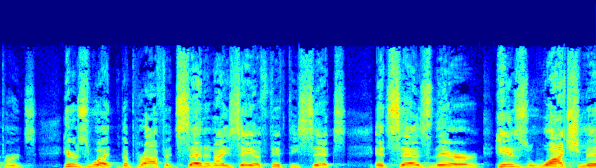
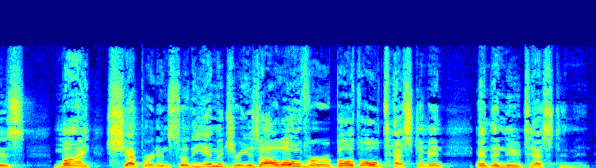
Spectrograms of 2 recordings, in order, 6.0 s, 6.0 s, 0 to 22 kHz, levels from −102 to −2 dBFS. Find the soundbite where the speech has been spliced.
first; 1 cut; at 4.8 s

